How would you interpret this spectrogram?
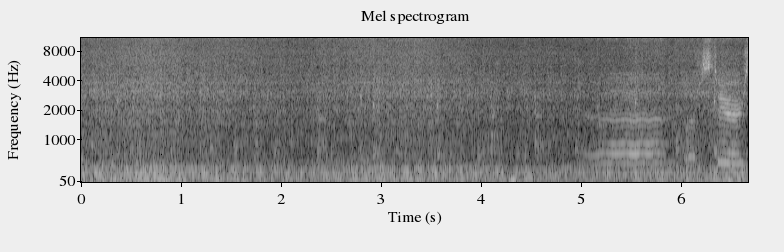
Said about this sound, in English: It's a very loud engine.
